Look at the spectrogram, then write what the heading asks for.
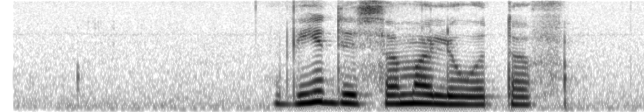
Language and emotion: Russian, neutral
